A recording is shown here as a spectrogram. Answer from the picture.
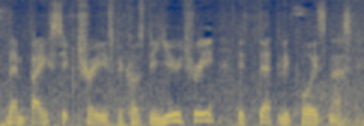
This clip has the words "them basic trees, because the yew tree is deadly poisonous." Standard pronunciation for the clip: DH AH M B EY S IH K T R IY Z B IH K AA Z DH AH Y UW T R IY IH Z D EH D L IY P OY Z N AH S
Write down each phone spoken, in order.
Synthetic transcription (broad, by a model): DH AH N B EY S IH K T R IY Z B IH K AA Z DH AH Y UW T R IY IH Z D EH D L IY P OY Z N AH S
